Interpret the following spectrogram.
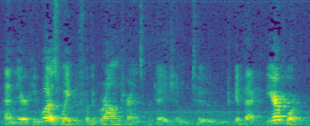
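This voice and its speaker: An older man, a guest speaker at a club meeting, shares personal anecdotes in a halting, conversational way before an audience in a meeting room. His voice is mid-range and fairly bright, captured from far off in an echoey, noisy room.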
